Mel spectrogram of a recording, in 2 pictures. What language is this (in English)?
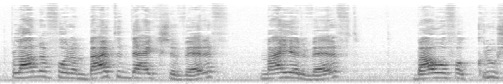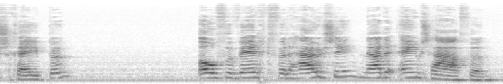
Dutch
